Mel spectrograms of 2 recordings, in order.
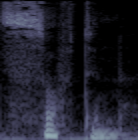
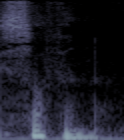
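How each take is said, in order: First: The T in the middle is pronounced. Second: The T in the middle is silent. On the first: "Today I've decided to use the word T in that" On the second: "I usually just say soften"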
